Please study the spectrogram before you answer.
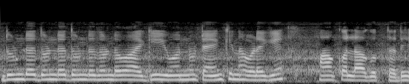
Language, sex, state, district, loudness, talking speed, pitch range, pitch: Kannada, female, Karnataka, Koppal, -14 LUFS, 130 wpm, 205-225 Hz, 215 Hz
